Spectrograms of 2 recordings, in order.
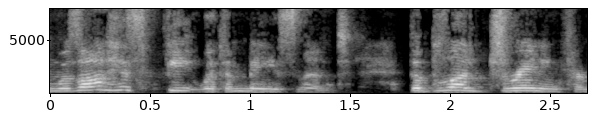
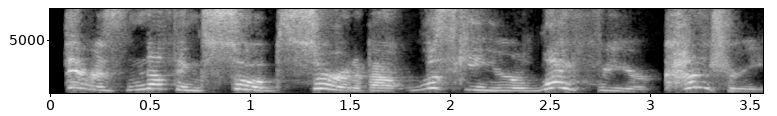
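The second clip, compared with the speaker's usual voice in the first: louder indignant declaration; firm declaration; 5 semitones higher, 6 dB louder than usual. Acted. Nately defending dying for country, loud declaration. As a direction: declare it with conviction. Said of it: "he declared".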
